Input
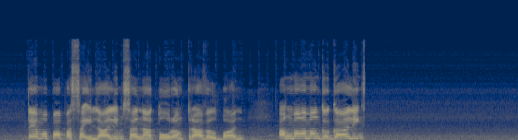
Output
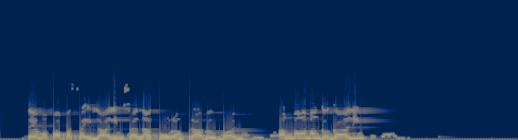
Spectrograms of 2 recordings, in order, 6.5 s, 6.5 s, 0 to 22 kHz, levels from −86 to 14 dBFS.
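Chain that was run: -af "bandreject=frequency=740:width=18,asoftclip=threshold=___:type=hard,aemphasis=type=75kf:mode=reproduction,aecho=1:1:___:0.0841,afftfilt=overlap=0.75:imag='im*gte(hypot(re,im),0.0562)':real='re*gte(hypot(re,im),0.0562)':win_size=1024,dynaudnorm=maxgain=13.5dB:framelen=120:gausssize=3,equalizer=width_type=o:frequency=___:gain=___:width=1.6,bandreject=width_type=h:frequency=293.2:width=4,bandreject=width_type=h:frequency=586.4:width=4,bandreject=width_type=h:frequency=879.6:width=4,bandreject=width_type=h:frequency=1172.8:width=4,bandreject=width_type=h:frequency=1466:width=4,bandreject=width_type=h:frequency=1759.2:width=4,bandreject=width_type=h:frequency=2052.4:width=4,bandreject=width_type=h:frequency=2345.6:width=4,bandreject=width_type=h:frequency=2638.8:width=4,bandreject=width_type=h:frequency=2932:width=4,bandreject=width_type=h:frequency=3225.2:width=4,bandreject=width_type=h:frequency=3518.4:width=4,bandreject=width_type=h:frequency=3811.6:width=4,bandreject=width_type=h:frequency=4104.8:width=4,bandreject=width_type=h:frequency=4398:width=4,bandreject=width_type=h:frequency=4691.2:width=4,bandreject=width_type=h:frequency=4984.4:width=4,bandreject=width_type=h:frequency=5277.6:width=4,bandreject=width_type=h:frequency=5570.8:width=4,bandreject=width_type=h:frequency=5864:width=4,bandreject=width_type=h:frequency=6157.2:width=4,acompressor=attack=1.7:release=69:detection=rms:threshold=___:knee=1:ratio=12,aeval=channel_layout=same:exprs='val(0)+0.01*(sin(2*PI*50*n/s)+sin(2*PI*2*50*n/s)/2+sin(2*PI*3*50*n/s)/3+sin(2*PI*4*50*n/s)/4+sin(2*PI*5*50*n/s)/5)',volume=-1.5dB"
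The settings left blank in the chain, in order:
-10.5dB, 588, 390, 9, -11dB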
